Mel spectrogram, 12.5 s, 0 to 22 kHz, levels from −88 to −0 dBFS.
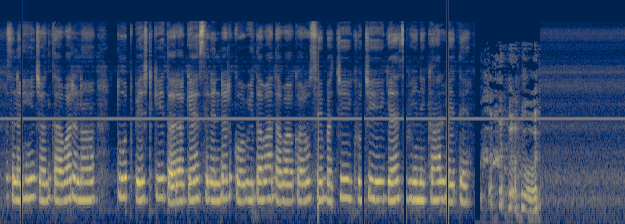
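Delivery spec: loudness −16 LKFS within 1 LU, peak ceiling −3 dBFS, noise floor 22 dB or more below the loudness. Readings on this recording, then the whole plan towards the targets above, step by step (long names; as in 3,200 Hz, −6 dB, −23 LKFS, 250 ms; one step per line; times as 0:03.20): number of dropouts 4; longest dropout 43 ms; interfering tone 2,900 Hz; level of the tone −43 dBFS; integrated loudness −22.0 LKFS; sample peak −5.0 dBFS; target loudness −16.0 LKFS
→ repair the gap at 0:00.41/0:07.24/0:08.08/0:08.93, 43 ms
notch filter 2,900 Hz, Q 30
level +6 dB
brickwall limiter −3 dBFS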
